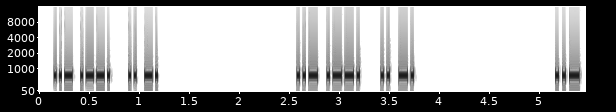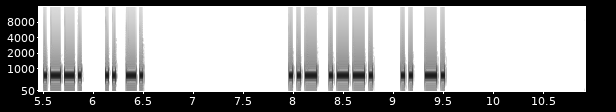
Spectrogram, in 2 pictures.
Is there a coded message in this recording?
Yes: Morse code from 0.2 to 9.5 s, heard as a keyed tone, about 38 wpm, 700 Hz. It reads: UP IN UP IN UP IN UP IN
